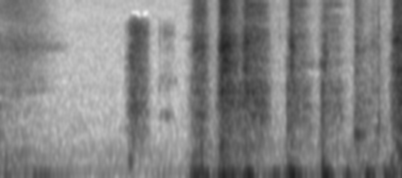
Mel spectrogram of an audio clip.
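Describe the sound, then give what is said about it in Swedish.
A short click like a lighter being flicked, then a run of breathy puffs and inhales as someone lights a cigarette and draws on it while holding a phone to the ear, outdoors in the sun. Nobody speaks. “alltså jag försöker hålla telefonen vid örat samtidigt som jag tänder cigaretter och dricker vin.”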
